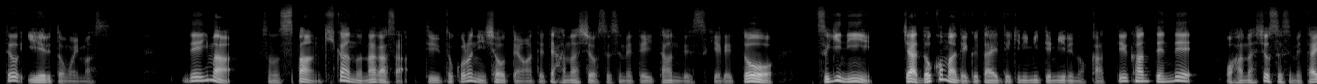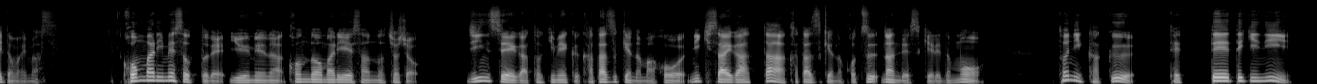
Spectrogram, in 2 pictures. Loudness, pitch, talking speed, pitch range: -28 LUFS, 100 Hz, 340 characters per minute, 90-125 Hz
